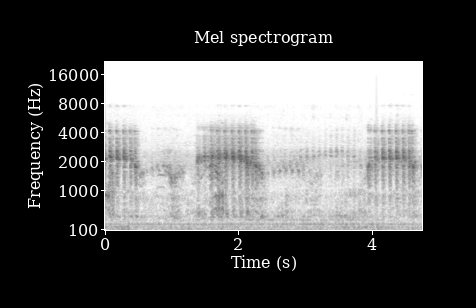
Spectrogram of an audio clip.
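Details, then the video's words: A frog croaking at night by a pond: three long rattling, pulsed croaks, each lasting about a second, separated by short gaps, with quieter frogs in the background. "1 Stunde Froschkonzert. Frosch Geräusche quaken. Frösche Geräusche Konzert"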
